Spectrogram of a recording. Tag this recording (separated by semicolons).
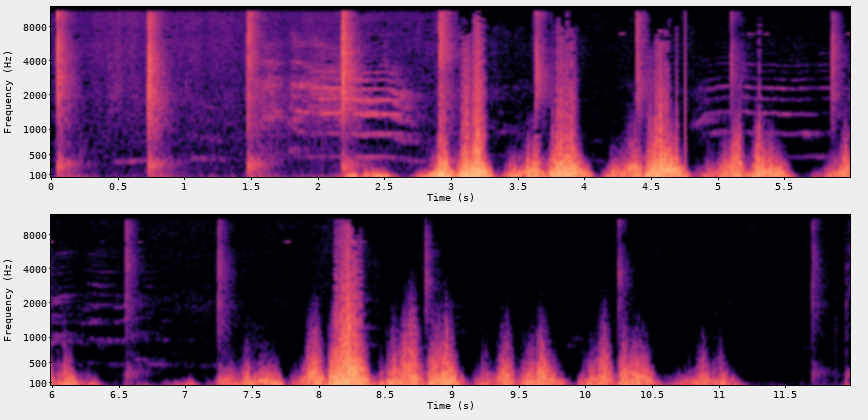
rennes; france; lapoterie; sonicsnaps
